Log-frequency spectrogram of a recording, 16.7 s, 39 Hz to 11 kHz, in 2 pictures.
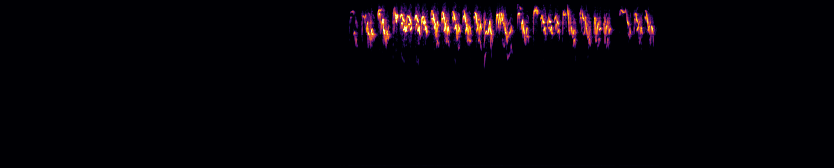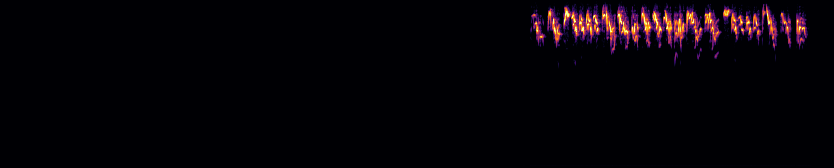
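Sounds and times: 
rufous-crowned sparrow giving rapid high jumbled chattering notes: 3.5s - 6.6s, 13.7s - 16.4s.

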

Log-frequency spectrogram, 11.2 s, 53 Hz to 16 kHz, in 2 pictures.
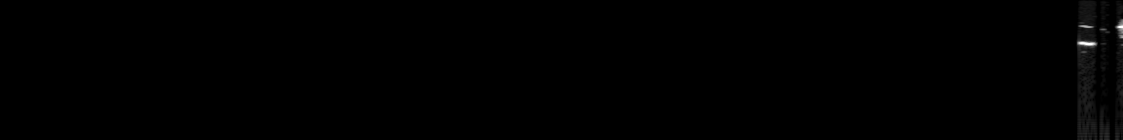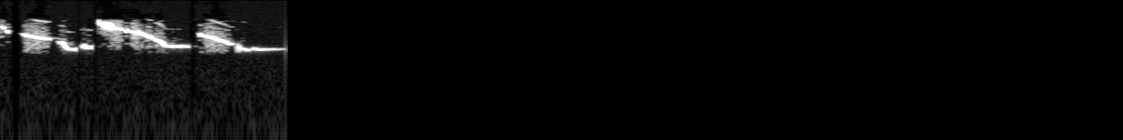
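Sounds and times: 
Eastern meadowlark whistling descending slurred notes in Costa Rica: 5.4s - 7.0s.

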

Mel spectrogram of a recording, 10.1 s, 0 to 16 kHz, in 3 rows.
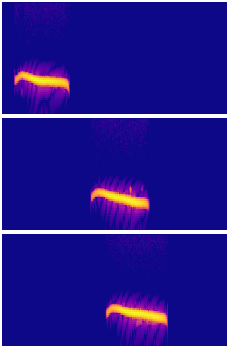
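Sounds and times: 
Montezuma quail whistled note: 0.2s - 1.0s, 4.7s - 5.6s, 8.3s - 9.3s.

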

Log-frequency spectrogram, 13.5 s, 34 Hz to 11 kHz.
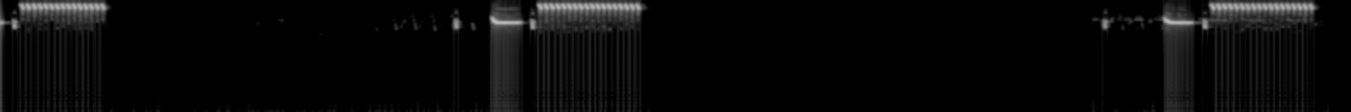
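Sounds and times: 
Rufous-winged sparrow song with chips, whistle and trill: 0.0s - 1.1s, 2.5s - 6.5s, 10.9s - 13.3s.

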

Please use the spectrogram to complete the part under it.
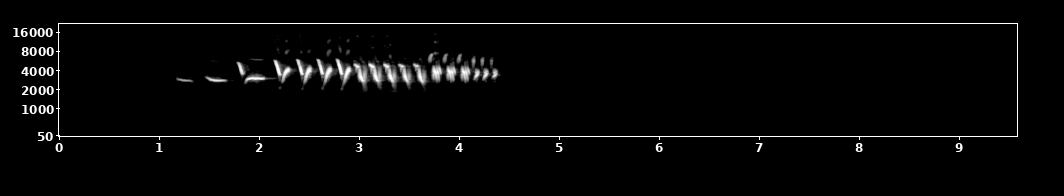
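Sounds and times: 
vesper sparrow song: 1.2s - 4.4s.

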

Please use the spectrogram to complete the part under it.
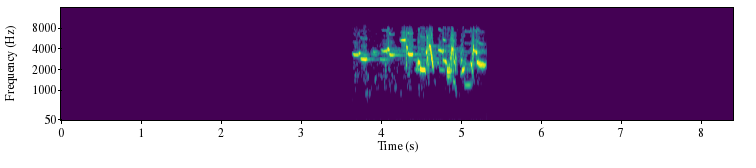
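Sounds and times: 
Western meadowlark singing a flutey warbled phrase: 3.6s - 5.4s.

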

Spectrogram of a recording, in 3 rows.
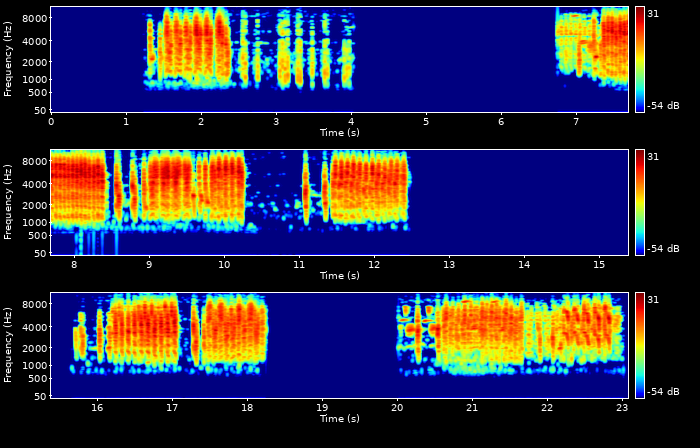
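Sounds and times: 
marsh wren giving harsh stuttering rattles: 1.3s - 4.0s, 6.8s - 10.3s, 11.1s - 12.4s, 15.7s - 18.2s, 20.1s - 23.0s.

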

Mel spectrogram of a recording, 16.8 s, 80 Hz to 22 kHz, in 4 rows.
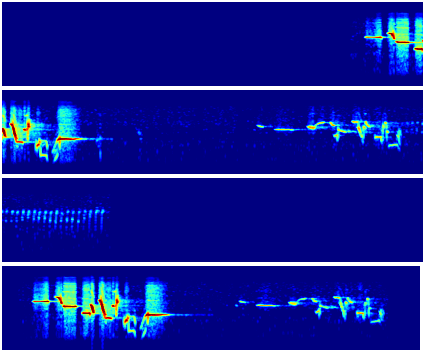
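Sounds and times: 
Western meadowlark singing loud flute-like phrases and softer warbled phrases: 3.6s - 5.2s, 6.8s - 8.2s, 13.0s - 16.5s.

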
